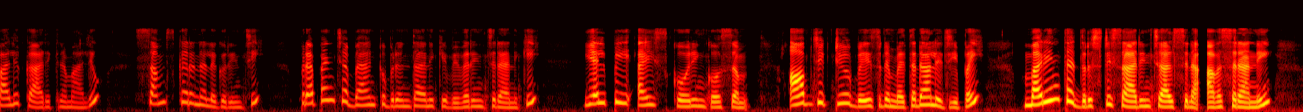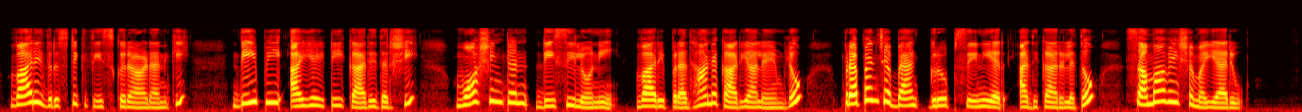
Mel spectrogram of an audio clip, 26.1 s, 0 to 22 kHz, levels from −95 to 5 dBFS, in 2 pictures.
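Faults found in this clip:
Automatic gain rising, 0.26–14.51 s: AGC judged input too quiet, ramped gain up about 24 dB; speech and background swell together, steadily louder across that span.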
